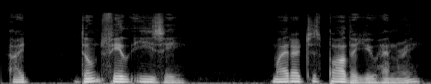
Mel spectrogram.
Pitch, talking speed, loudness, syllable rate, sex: 110 Hz, 125 wpm, -21 LUFS, 4.6 syllables/s, male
